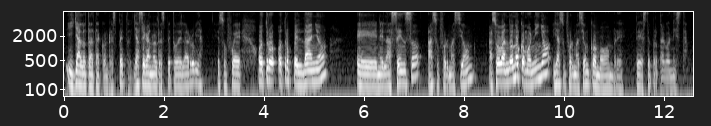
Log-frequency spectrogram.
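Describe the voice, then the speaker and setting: A man's voice: medium pitch, normal speed. Chatty man retelling a story. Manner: chatty, animated, frequent tag questions. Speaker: literature video host.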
